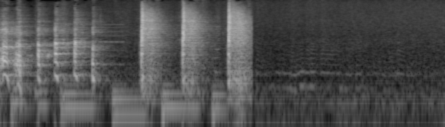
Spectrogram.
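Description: A wailing voice and three short, loud noisy bursts in the first half, then faint buzzing of flies for the rest.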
